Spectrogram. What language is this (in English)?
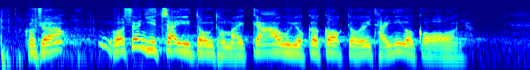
Cantonese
